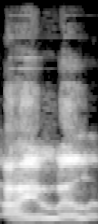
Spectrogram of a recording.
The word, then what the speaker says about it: Iola: It's Iola. I know it's spelled a little funny, but it's right outside of College Station, about 20 minutes outside of College Station.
